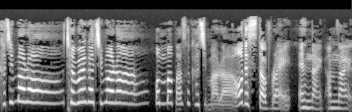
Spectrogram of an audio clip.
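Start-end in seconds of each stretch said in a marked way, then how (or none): 0.0-3.5 mock very slow, high, drawn-out tearful sobbing plea. Recounting leaving home as his mom pleads with him: imitating mom crying her eyes out. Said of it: "She's like crying her eyes out".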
